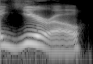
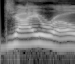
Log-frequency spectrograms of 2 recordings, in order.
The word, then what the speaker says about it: gyro: American flag and you're giro. It's a euro. I mean, okay. You could pronounce it gyro like gyro.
